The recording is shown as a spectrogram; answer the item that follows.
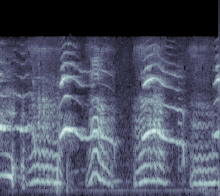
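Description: Two-week-old blue merle collie puppy making several short, high-pitched yips and whimpers in quick succession, each call rising and then falling, with lower-pitched calls between them.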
